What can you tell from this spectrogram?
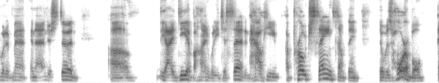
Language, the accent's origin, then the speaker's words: English; Tucson, Arizona, United States; moved away; When I was growing up, I grew up in Tucson, Arizona, small city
